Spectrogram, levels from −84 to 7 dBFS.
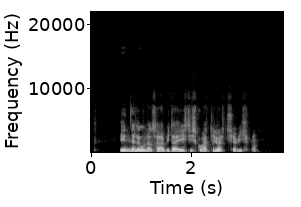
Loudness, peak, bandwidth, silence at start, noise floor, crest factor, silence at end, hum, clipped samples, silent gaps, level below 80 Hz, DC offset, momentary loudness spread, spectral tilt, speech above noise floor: -19 LUFS; -4 dBFS; 7.6 kHz; 0.6 s; -61 dBFS; 16 dB; 0.55 s; none; under 0.1%; none; -62 dBFS; under 0.1%; 11 LU; -6.5 dB/octave; 42 dB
